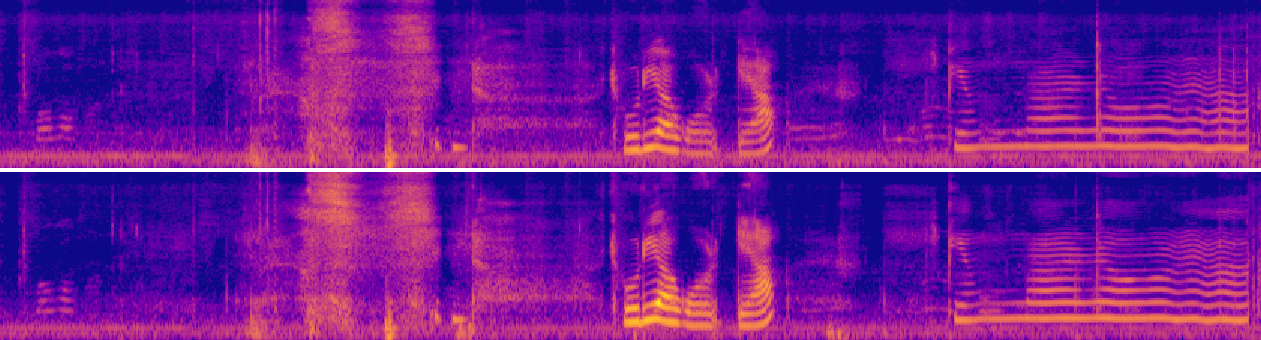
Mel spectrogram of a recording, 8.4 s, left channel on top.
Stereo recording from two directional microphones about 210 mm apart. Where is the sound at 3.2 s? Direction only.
40° right (ahead or behind).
